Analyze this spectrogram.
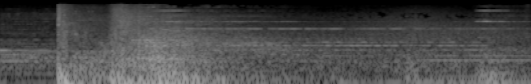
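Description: Magic spell blasts whoosh and crackle.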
